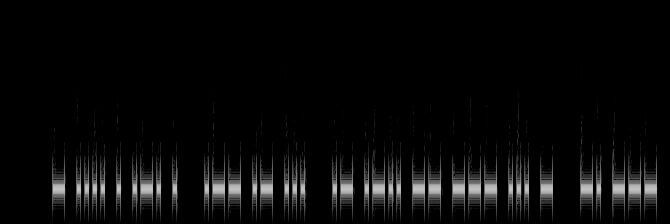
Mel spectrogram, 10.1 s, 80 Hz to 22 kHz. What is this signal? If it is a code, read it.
Morse code, heard as a keyed tone, about 21 wpm, 700 Hz. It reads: THERE WAS ALMOST NO
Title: Sentences from Top 1000 Words - Review Part 6 - 20wpm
